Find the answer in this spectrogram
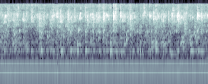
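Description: Water from an aquaponics bell siphon running out of a PVC pipe elbow and splashing in a steady stream into the fish tank below. The siphon is just starting to drain the gravel grow bed, its flow still building up before it fully kicks in.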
